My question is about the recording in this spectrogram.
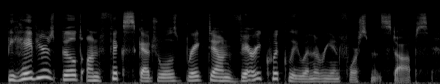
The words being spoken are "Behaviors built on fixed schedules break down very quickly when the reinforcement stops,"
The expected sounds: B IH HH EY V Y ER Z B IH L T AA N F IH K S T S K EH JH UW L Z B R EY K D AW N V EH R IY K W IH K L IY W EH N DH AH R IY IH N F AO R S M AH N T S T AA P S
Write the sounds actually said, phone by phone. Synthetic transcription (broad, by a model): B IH HH EY V Y ER Z B IH L T N F IH K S S K EH JH UW L Z B R EY K D AW N V EH R IY K W IH K L IY W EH N DH AH R IY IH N F AO R S M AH N T S T AA P S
